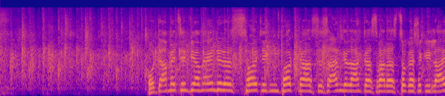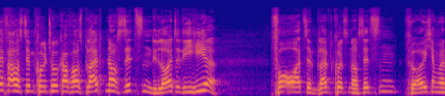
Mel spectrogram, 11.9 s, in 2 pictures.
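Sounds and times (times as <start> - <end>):
audience applause after live songs: 0.0 - 6.1
speech: 2.0 - 8.9, 9.6 - 11.8.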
